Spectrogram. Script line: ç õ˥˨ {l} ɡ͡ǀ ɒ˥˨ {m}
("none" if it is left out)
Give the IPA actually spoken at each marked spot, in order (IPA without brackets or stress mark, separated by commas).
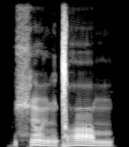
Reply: n, m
